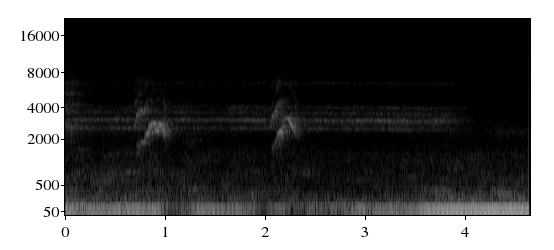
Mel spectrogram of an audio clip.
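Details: Two brief, high, upward-sweeping chirps about a second apart from a 48-hour-old cockatiel chick, two inches long, during hand-feeding, over a constant low background hum.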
